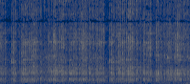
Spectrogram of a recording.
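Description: Faint outdoor ambience, with light irregular rustling and knocks from a handheld phone being moved and gripped.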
